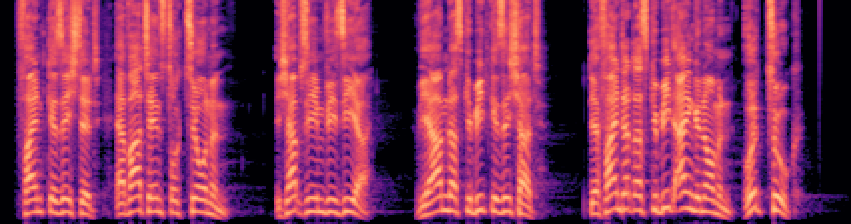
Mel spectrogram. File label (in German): Battlechatter ruhig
